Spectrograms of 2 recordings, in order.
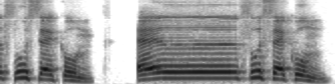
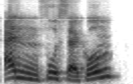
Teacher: nun mati apabila bertemu dengan fa, maka bacaannya perlu diikhfakan. Perlu diikhfakan, disamar-samarkan. Itu dan juga didengungkan juga.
